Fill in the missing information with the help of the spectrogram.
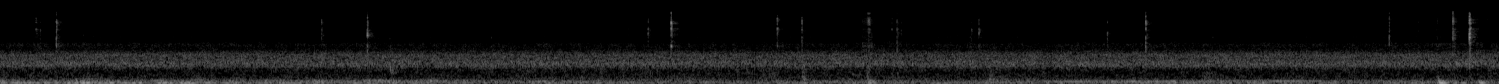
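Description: A small blade scores parallel grooves into a solid pink glycerin soap bar held in the hand. Quiet, irregular, crisp ticks and scratches sound over a steady low rumble and hiss. Each cut is brief and bright, with no ring afterward.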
